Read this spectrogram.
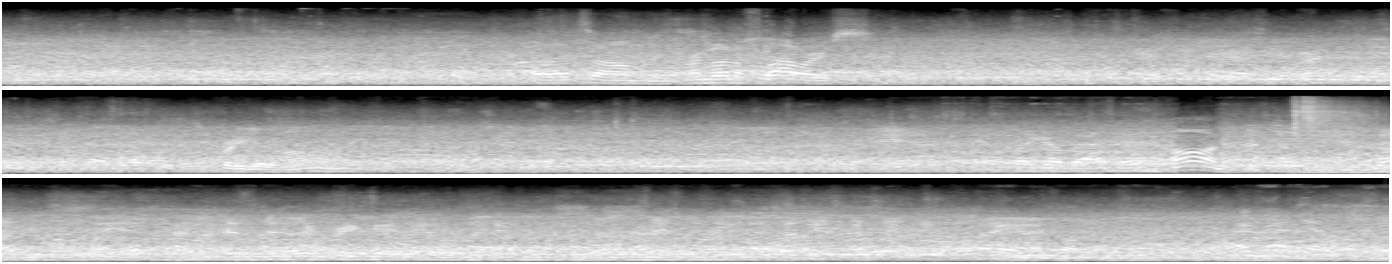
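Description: A large crowd chatters loudly in an echoing hall.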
